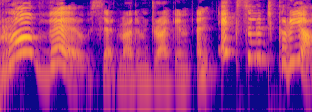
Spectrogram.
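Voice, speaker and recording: The voice is a put-on character voice that sounds female. It is raised and projected. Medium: read story. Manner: commanding, teacherly.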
